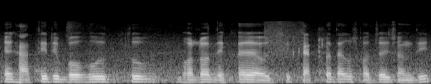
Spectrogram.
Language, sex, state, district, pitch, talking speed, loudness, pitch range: Odia, male, Odisha, Khordha, 115 Hz, 140 wpm, -15 LUFS, 105-125 Hz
